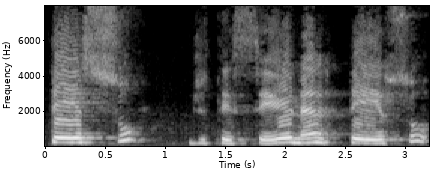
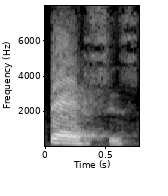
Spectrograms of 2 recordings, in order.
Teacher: teço, e fechado, e teces, esse e que é aberto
